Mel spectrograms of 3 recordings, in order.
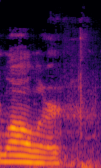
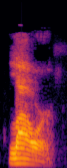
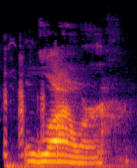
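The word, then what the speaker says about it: Laurer: It's not Lawler. It's Lauer. Can you pronounce it? Lauer. Yeah. Joni Lauer. Joni Lauer. Okay, yes, like Matt Lauer, not Lawler.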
